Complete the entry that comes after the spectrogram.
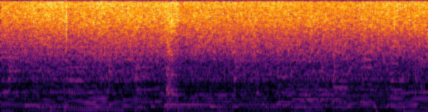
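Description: Riced cauliflower frying in a wok of hot coconut oil, with a steady sizzle, as a spatula stirs and scrapes it around the pan. There is a brief clack of the spatula about two seconds in.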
